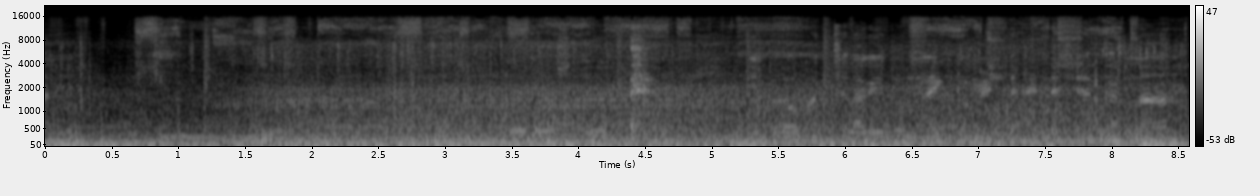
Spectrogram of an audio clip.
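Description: Steady low rumble of a car running, heard from inside its cabin, with a man talking over it.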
